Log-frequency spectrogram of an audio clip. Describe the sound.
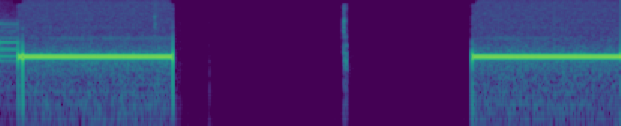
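A telephone tone plays while a call is transferred: two long, steady tones separated by a few seconds of silence, with a brief click in the gap.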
